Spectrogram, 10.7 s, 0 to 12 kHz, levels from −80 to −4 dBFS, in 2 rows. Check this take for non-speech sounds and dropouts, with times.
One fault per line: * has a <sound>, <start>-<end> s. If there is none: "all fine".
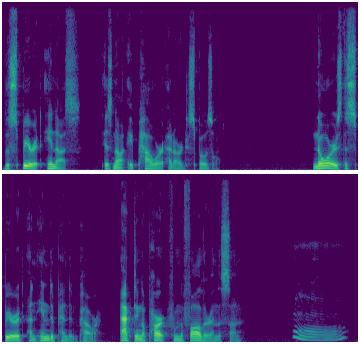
* has a sigh, 9.7-10.6 s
